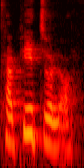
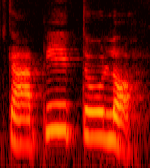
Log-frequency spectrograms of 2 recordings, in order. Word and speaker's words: capítulo: So for example, capítulo, chapter. So it's capítulo, capítulo, and you've got ítulo. The last 3 syllables, the third to the last is stressed, capítulo. So that third to last one is stressed, so you have to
